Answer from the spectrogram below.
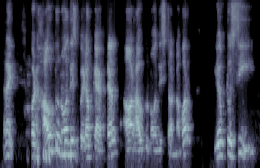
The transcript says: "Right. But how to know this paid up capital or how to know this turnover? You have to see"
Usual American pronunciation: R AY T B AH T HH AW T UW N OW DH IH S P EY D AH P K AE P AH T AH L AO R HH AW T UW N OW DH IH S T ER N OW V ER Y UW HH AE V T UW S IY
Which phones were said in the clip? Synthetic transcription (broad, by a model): R AY T B AH T HH AW T UW N OW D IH S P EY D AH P K AE P AH T AH L AO R HH AW T UW N OW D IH S T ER N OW B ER Y UW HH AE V T UW S IY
